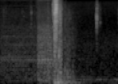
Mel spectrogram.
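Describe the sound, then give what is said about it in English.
A woman climbs into a car: a rustling shuffle builds into a dull thump around the middle, followed by a faint click. No one speaks, and a low hum sits underneath. “Get in the car. Unless you want to have this out in public. She climbs in.”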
